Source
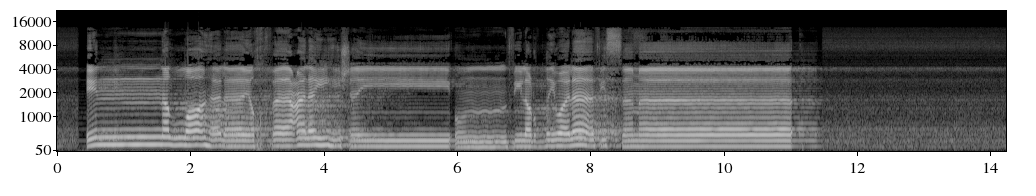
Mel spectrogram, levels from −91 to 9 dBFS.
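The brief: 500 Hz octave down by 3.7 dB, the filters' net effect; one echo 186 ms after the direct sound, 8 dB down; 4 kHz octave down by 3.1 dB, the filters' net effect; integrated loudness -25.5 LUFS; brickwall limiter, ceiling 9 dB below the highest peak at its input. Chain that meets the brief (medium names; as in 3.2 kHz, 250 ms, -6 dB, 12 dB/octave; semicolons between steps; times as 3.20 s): peaking EQ 500 Hz -4.5 dB; peaking EQ 4 kHz -3.5 dB; peak limiter -16 dBFS; delay 186 ms -8 dB; trim -0.5 dB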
